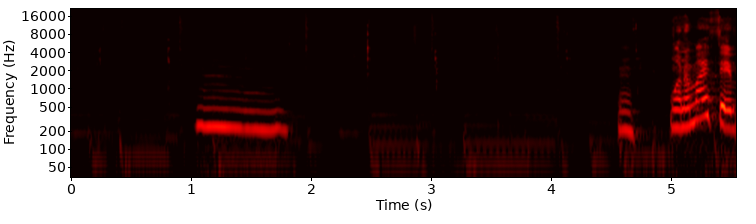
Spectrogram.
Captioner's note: food crunching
